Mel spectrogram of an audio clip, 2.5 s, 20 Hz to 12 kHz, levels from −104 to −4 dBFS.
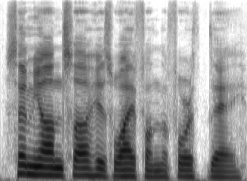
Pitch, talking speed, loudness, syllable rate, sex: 120 Hz, 195 wpm, -16 LUFS, 3.9 syllables/s, male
